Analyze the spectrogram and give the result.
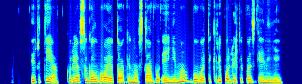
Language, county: Lithuanian, Vilnius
